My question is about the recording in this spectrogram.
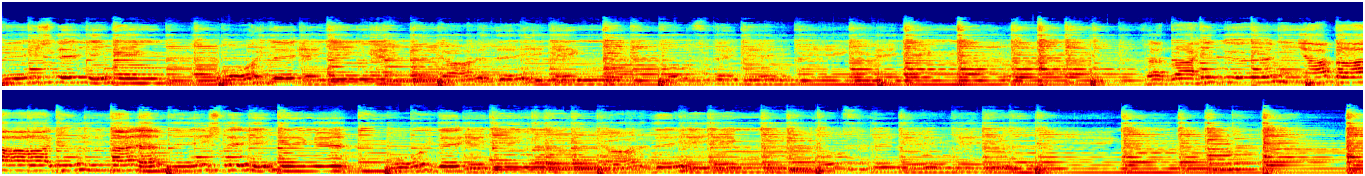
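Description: Bağlama (long-necked Turkish saz) played with a plectrum: a fast, busy instrumental melody of picked and strummed notes that runs without a break.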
